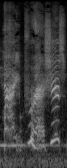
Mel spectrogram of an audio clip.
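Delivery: high raspy slow creature hiss; Gollum voice. Acted. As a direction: croak it like Gollum. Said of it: "that's not even a fucking Marvel movie".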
